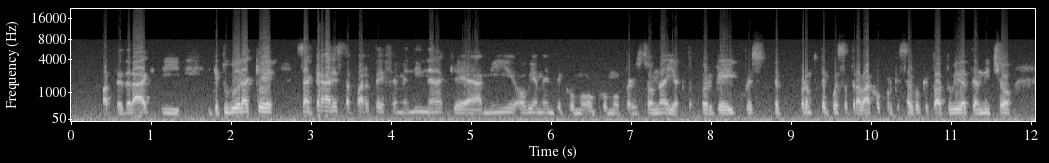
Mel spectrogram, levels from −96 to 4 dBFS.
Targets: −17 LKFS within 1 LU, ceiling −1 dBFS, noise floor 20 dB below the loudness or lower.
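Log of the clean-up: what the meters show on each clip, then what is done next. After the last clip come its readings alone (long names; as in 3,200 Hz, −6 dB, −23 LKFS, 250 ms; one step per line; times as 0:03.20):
share of clipped samples 1.3%; peaks flattened at −12.5 dBFS; background noise floor −40 dBFS; target noise floor −43 dBFS; integrated loudness −23.0 LKFS; sample peak −12.5 dBFS; target loudness −17.0 LKFS
→ clipped peaks rebuilt −12.5 dBFS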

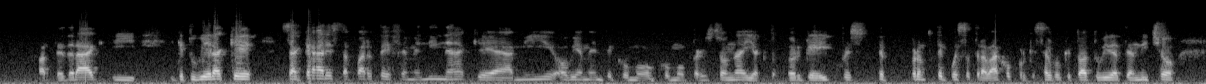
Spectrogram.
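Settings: share of clipped samples 0.0%; background noise floor −40 dBFS; target noise floor −42 dBFS
→ noise reduction from a noise print 6 dB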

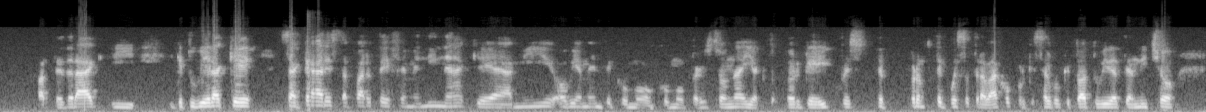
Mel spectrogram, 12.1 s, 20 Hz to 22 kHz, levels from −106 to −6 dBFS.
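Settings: background noise floor −44 dBFS; integrated loudness −22.0 LKFS; sample peak −3.0 dBFS; target loudness −17.0 LKFS
→ level +5 dB
brickwall limiter −1 dBFS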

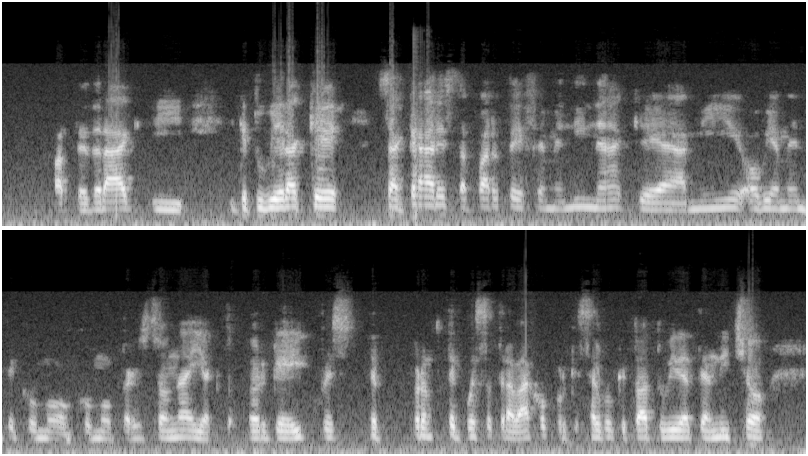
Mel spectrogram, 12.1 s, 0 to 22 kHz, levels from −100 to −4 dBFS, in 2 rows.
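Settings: integrated loudness −17.5 LKFS; sample peak −1.0 dBFS; background noise floor −39 dBFS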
